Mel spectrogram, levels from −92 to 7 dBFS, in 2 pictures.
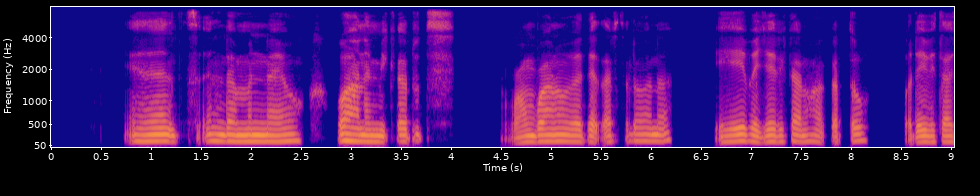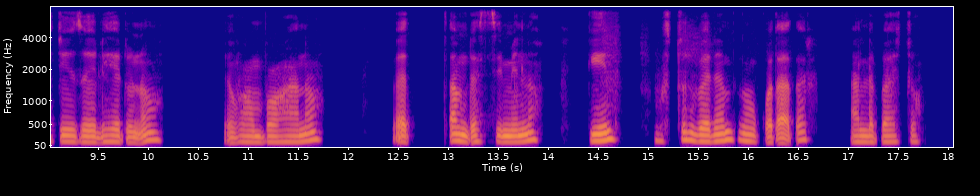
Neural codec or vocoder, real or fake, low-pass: none; real; 7.2 kHz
